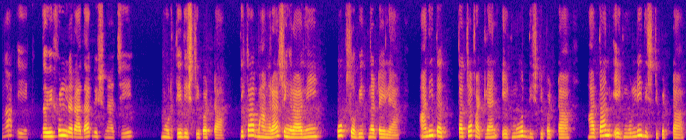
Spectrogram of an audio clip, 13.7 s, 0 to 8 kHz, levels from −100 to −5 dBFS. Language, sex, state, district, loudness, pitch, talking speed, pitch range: Konkani, female, Goa, North and South Goa, -16 LUFS, 210 Hz, 120 wpm, 190-240 Hz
